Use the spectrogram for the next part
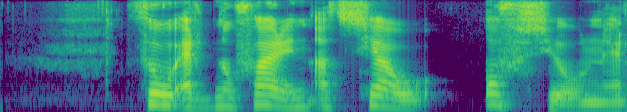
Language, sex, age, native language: Icelandic, female, 20-29, Slovak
